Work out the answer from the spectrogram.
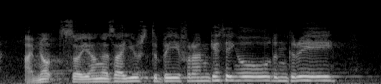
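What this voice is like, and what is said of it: Put-on accent singing a line. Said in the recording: “Notice that rather fine accent.”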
